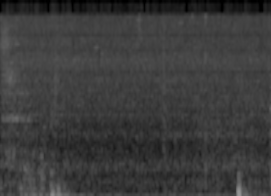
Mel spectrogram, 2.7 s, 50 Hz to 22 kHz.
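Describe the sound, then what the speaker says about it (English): Spinach sautéing in a pan with a little salt, giving a steady soft hiss and sizzle throughout, with a couple of brief clinks or stirring bumps. "Saute this down for another 2 minutes just till you get it until it's tender to how you like it."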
